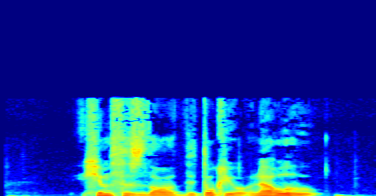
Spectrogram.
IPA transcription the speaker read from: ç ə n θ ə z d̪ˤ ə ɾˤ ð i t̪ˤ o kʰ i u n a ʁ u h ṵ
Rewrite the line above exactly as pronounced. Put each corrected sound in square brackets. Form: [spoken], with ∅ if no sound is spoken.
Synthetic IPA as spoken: ç ə [m] θ ə z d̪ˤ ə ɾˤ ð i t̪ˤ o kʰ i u n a ʁ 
